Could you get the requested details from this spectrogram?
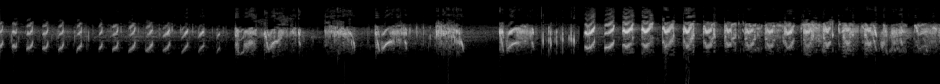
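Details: Call for luring swiftlets: quick high twitter pulses giving way to harsher buzzy squawks and dense, overlapping chirping bursts that grow busier toward the end.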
